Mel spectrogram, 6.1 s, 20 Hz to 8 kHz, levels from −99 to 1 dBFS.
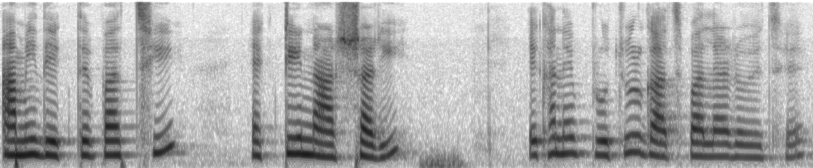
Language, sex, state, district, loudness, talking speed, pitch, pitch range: Bengali, female, Jharkhand, Sahebganj, -20 LUFS, 100 wpm, 250 Hz, 230-270 Hz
